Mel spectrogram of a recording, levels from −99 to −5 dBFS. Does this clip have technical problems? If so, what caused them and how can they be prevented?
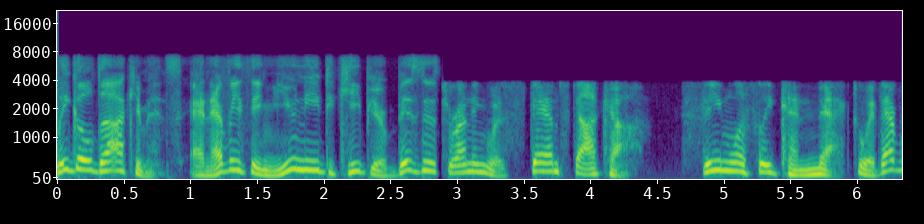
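Yes. A handover gap cuts the audio right after "keep your", from 2.83 to 2.89 s: about 60 ms with no frames while the call switched networks. The waveform collapses to a flat line and the spectrogram shows a thin blank column. Tuning handover so the new link is set up before the old one is released prevents it.

A fallback to narrowband begins at 2.89 s and lasts to the end. Before it, the wideband HD Voice sound is clear. Afterwards everything above 4 kHz is gone and the sound turns duller and rougher, which points to a narrowband codec at a low rate. On a spectrogram the energy stops at a sharp horizontal ceiling at 4 kHz. Keeping both networks HD Voice-capable avoids it.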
